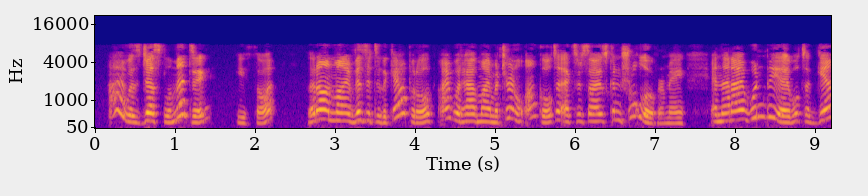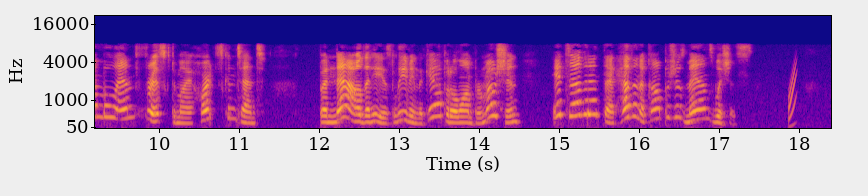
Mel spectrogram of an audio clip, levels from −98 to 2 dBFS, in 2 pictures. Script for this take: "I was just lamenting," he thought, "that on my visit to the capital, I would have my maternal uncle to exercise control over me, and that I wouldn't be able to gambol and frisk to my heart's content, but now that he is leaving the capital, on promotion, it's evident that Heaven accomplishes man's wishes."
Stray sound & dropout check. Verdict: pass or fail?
fail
